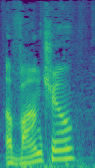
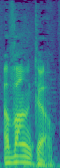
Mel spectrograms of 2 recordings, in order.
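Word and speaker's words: Evancho: Jackie Ivanko. – Ivanko.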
